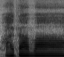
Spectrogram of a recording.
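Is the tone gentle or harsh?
gentle. It is said in a gentle voice.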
